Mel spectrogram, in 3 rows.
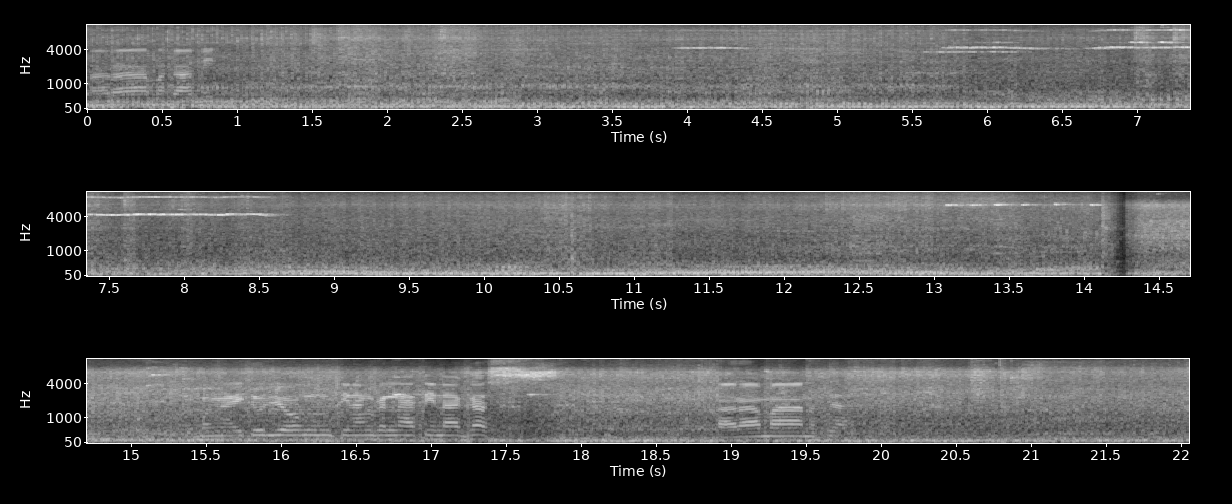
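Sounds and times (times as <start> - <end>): thin high squeal: 3.9 - 4.5, 5.6 - 8.7.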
